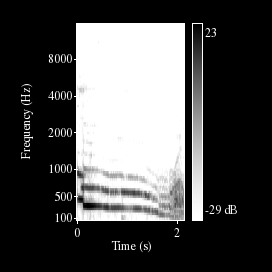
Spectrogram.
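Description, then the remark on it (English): A single sustained wolf howl sound effect, loud, sliding slowly downward in pitch over about two seconds before breaking into a rougher, noisier tail at the end, played as a jingle marking competition time. “That's our patented second captain's wolf howl right there, which of course means it's competition time.”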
